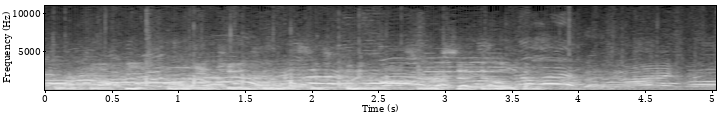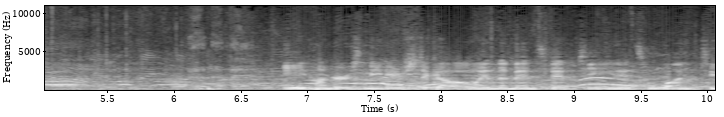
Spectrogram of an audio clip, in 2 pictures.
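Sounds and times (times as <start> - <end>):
indistinct talking: 0.0 - 10.0.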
